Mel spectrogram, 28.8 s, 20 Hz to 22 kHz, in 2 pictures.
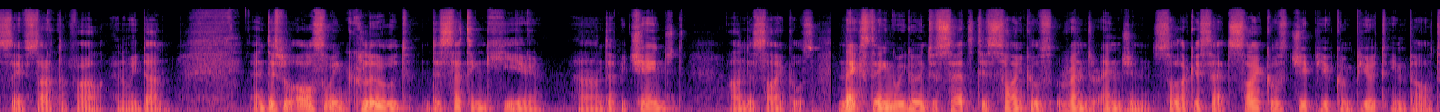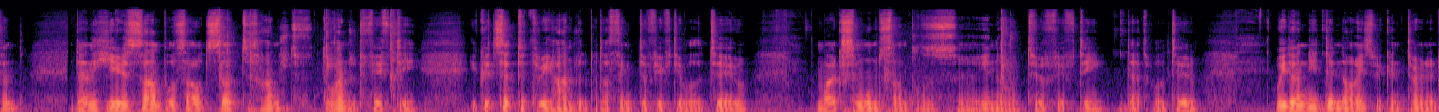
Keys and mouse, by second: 5.2-6.0 drag, 15.6-18.4 drag, 21.9-25.6 drag, 27.3 click.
